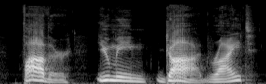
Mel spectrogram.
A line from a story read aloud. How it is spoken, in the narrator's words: Hal growled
